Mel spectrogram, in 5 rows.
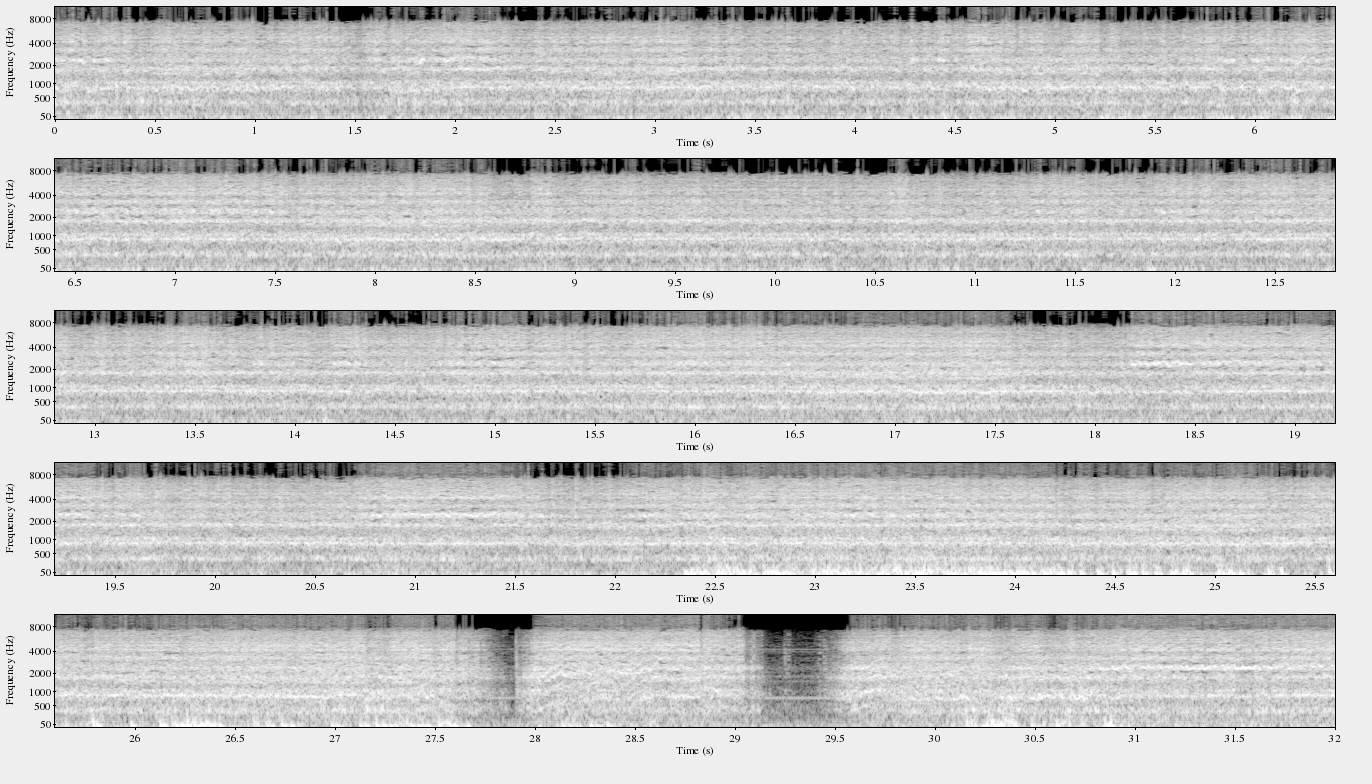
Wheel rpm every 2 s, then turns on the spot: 220, 220, 220, 220, 230, 230, 230, 230, 220, 230, 220, 230, 220, 170, 100, 210.
none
